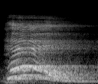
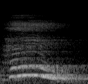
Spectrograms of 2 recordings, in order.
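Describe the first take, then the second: First: It is said in a full chest voice. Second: It is said lightly, not from the chest.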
